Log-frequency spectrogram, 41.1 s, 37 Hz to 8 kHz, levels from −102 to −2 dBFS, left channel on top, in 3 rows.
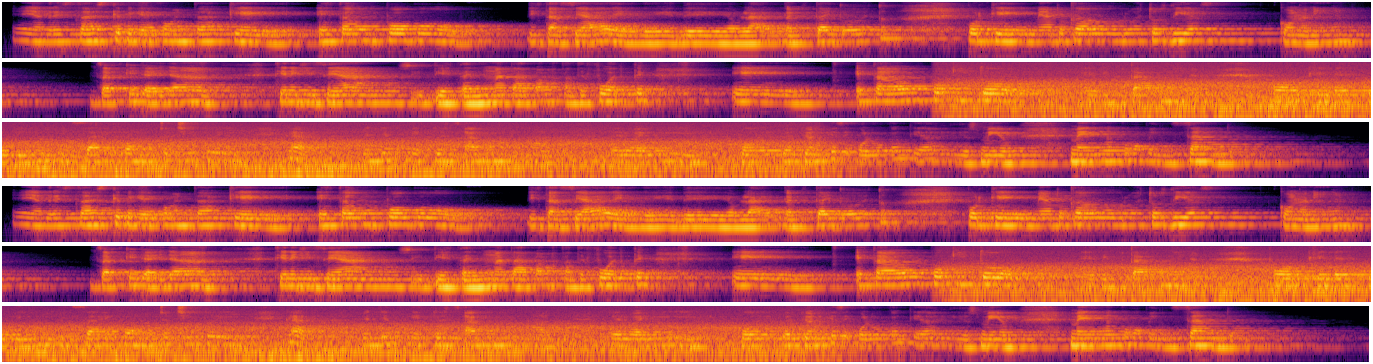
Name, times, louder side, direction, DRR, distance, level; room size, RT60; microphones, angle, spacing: voice 1, 0.1-4.8 5.2-12.1 12.8-13.6 14.6-20.6 21.0-21.9 22.2-24.0 24.5-39.7, equal, 5° right, 3 dB, 0.4 m, -25 dB
sound 1, 23.0-35.6, left 1 dB, 65° left, 1.0 m, -28 dB
8.6 x 5.4 x 2.8 m, 2.2 s
head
